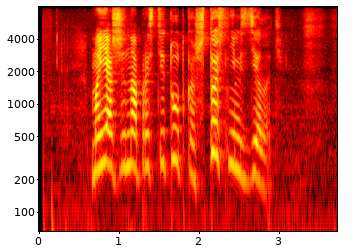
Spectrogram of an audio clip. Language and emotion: Russian, angry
